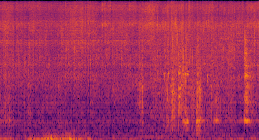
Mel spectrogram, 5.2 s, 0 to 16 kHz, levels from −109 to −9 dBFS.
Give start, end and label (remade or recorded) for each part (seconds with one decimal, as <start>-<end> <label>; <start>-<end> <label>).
0.0-3.0 remade; 3.0-4.7 recorded; 4.7-5.2 remade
